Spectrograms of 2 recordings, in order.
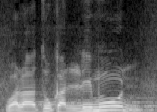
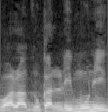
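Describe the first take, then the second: First: The last word ends in a bare n sound. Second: The last word ends in an extra ni syllable. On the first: "itu nunnya bukan nun nun nun nun apa?" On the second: "Itu nun asalnya"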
